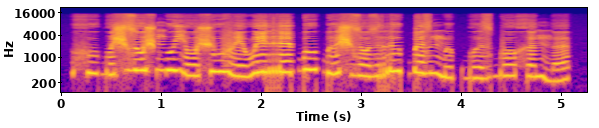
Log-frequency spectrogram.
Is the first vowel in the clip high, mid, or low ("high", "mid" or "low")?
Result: high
